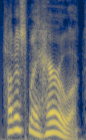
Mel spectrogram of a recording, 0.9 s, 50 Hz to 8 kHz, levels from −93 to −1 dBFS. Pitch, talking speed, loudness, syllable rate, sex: 185 Hz, 345 wpm, -15 LUFS, 7.3 syllables/s, male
